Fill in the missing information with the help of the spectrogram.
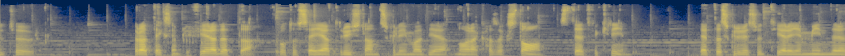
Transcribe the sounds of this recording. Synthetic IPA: ɵlt̪ʰʉ̟ːɾ | fœɾat̪ɛksɛmplɪfɪeːɾad̪ɛt̪ʰːa̰loːt̪ɔsɛjːaːt̪ɾʏsland̪skɵlːəɪnvad̪eːɾanoːɾakʰasakst̪ɑːnɪst̪ɛlːət̪fœɾkʰɾɪmː | d̪̥ɛt̪ːaskɵlːəɾɛsɵlt̪ʰeːɾaɪɛnmɪnd̪ɾə

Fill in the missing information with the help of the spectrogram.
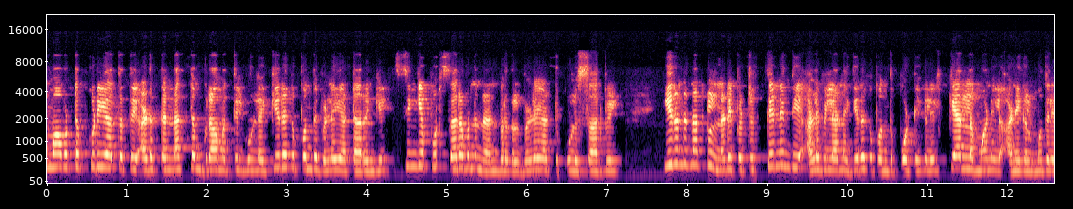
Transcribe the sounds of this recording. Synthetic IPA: maːʋɐʈːɐmkʊɽɪjaːt̪ːɐt̪ːɐɪʔɐɽɯt̪ːɐnɐt̪ːɐmɡɪɾaːmɐt̪ːɪlʊɭːɐɪɾɐɣɯpɐnd̪ɯʋɪɭɐjaːʈːaːɾɐŋɡɪlsɪŋɡɐpːuːɾsɐɾɐʋɐnɐnɐɳbɐɾɣɐɭʋɪɭɐjaːʈːɯkːuːɭɯsaːɾʋɪl | ɪɾɐɳɖɯnaːʈkɐɭnɐɽɐɪpːɛʈrɯt̪ɛnːɪnd̪ɪjɐʔɐɭɐʋɪlaːnɐɪɾɐɣɯpɐnd̪ɯpoːʈːɪɣɐɭɪlkeːɾɐɭɐmɐɳɪlɐʔɐɳɪɣɐɭmʊðɐlɪ

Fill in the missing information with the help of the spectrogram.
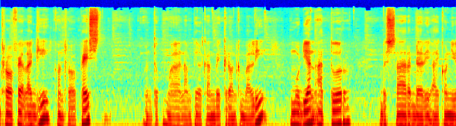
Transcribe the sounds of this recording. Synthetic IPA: nt̪ɾɔfɛlaɡikɔnt̪ɾɔlpɛst̪̚ | unt̪ʊk̚mənampilkanbɛk̚ɡɾawnkəmbali | kəmudianat̪ʊr | bəsardaɾiajkɔnju

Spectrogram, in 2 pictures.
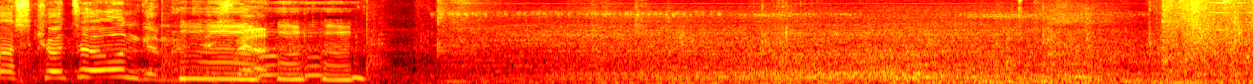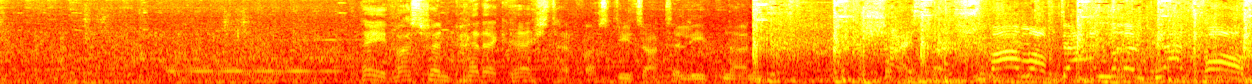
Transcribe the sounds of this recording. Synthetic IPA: d̥askʰœntəʔʊnɡəmyːlɪçveːɐd̩ | hɛɪvasfyːɐnpʰɛɾɛkʁɛçthatv̥a̰sd̥iːzatʰɛliːtn̩ʔanɡeːtʃaɪsəʃv̥aɐmaʊfd̥eːɐʔandəʁənpʰl̥atfɔɐm

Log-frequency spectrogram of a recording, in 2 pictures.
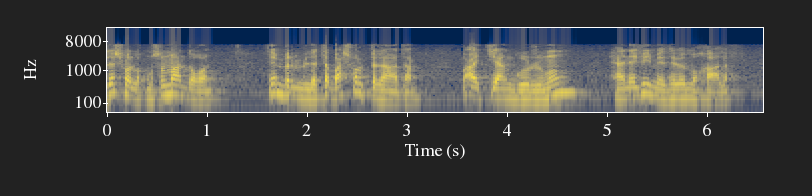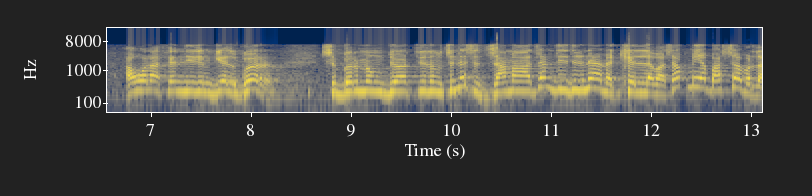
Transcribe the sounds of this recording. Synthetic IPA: eʃbolˠːuqmusulˠmɑːnd̪o̞ʁo̰n | θe̞nbiɾmilːe̞t̪ʰebɑʃbolˠup̚biɾenɑːd̪ɑ̰m | b̥uɑjt̪jɑːnɡyrːyŋyŋ | hænefimeðheβemuχɑ̰ːlˠɯf | ɑwːɑlˠɑθe̞nːiðimɡe̞lɡøɾʃibiɾmyŋd̪øɾt̪jɯlˠɯŋit͡ʃʰind̪eʃid͡ʒɑmɑːd͡ʒɑmd̪id̪iɣnæːmekʲʰe̞lːeβɑʃɑqmɯjɑbɑʃɑβiɾðɑ

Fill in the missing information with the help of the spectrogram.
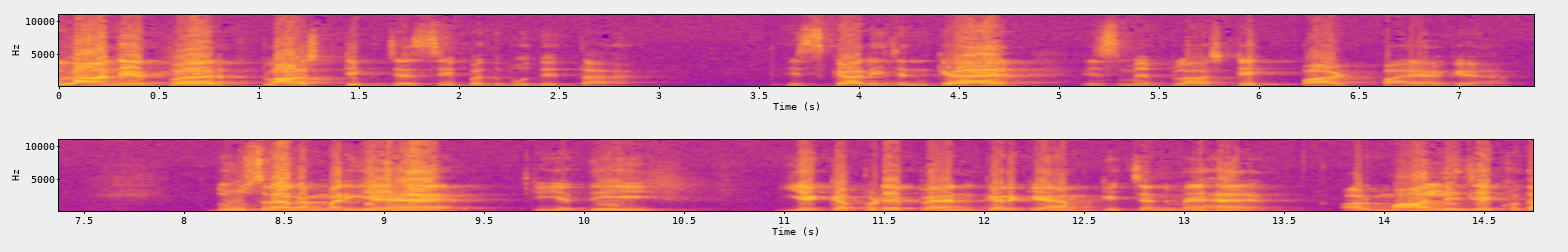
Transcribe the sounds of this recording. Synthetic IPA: t͡ʃɐlaːnepɐɾplaːsʈɪkd͡ʒɛːsebɐd̪bud̪eːt̪a̰ɦɛ̰ː | ɪskaɾiːd͡ʒənkjaːɦɛɪsmẽplaːsʈɪk̚paːɾʈpaːja̰ɡɐja̰ː | d̪uːsɾanɐ̃mbəɾjeɦɛ | kijɐd̪i | jekɐpɽepɛɦənkɐɾkeɦɐmkɪt͡ʃənmẽɦɛ̃ | ɔːɾmãːnliːd͡ʒiekʰʊd̪

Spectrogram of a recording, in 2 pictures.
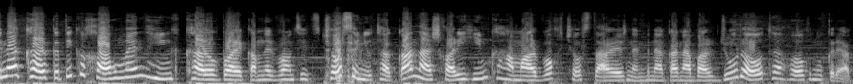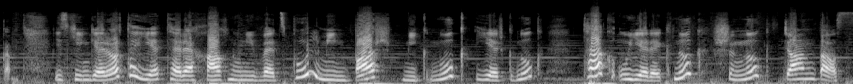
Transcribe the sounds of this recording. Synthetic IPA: bənɑkʰːɑɾkət̪ikəχɑʁumɛnhiŋɡkʰɑɾɔvbɑɾɛkɑmnɛɾvɔɾɔnt͡sʰit͡sʰt͡ʃʰɔɾsənjut̪ʰɑkɑnɑʃχɑɾiɦimkʰəɦɑmɑɾvɔʁt͡ʃʰɔɾst̪ɑɾɛɾnɛnbənɑkɑnɑbɑɾd͡ʒuɾəɔt̪ʰəɦɔʁnukəɾɑ̰kə̰iskhiŋɡɛɾɔɾt̪ʰəjɛt̪ʰɛɾəχɑʁnunivɛt͡sʰpʰulminpɑʃmiknukjɛɾknukʰ | t̪ʰɑkʰujɛɾɛkʰnukʰʃənukt͡ʃɑnt̪ɑs

